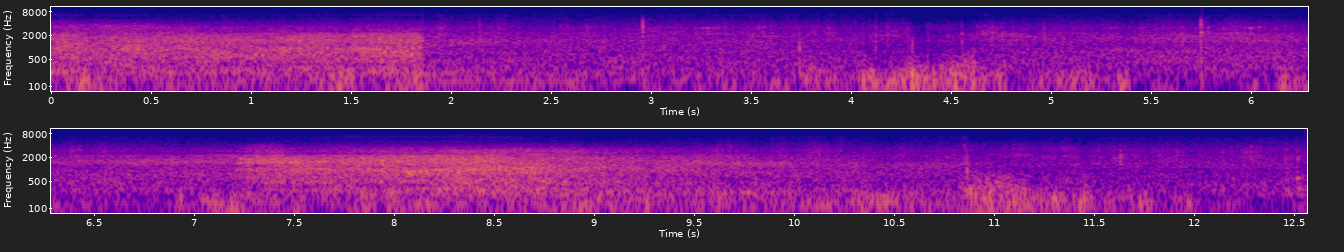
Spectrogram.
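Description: Wind buffets and rumbles against a microphone outdoors.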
